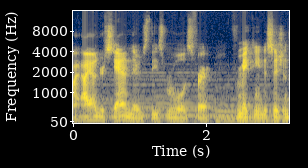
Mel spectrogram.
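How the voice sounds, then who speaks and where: Music plays in the background as a man with a fairly low pitch talks at a moderate pace with fairly even intonation. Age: 20s. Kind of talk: interview answer.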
